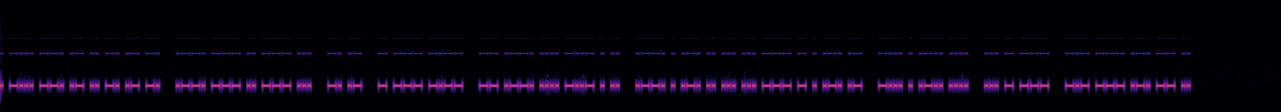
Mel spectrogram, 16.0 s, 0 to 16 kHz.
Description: Morse code (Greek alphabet), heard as a keyed tone, machine-sent, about 38 wpm, 870 Hz. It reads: … ΠΟΙΟΣ ΝΑ ΤΟΥ ΜΠΗΞΕΙ ΠΕΡΙΣΣΟΤΕΡΑ ΒΕΛΗ ΣΤΟ ΚΟΡΜΙ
